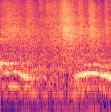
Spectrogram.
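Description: A man's voice holding drawn-out hesitation sounds between phrases, each a long vowel sliding slowly in pitch, with a faint low rumble underneath.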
